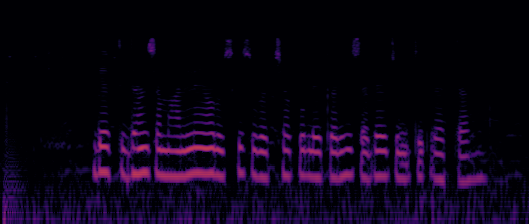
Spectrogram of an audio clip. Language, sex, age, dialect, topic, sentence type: Hindi, female, 25-30, Awadhi Bundeli, banking, statement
